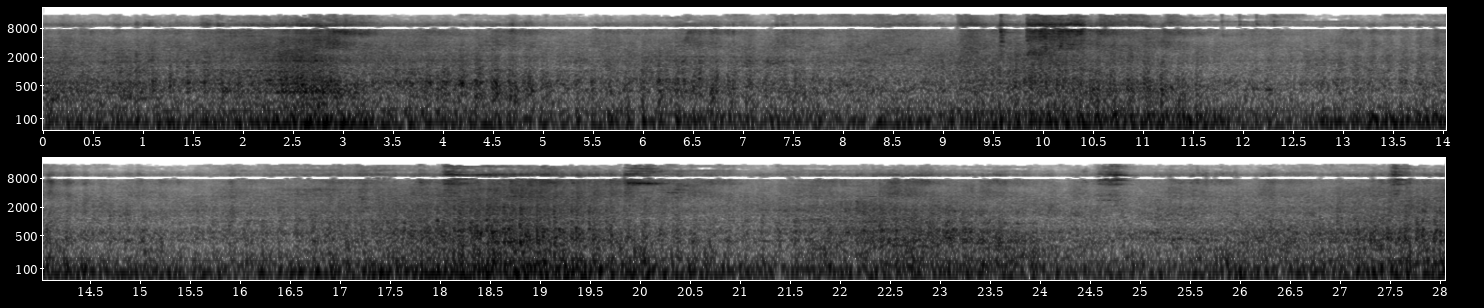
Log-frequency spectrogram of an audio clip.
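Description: Hopper cars of a loaded Norfolk Southern coal train passing close at speed: a steady heavy rumble of steel wheels on rail with clattering over the rail joints. It swells louder a few times as groups of wheels go by.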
